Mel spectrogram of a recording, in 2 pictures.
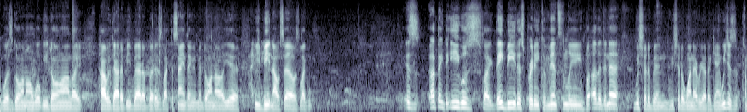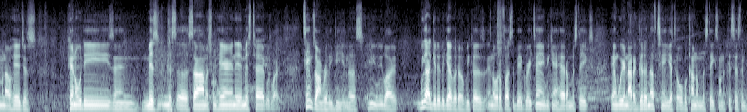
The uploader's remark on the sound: Press Conference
